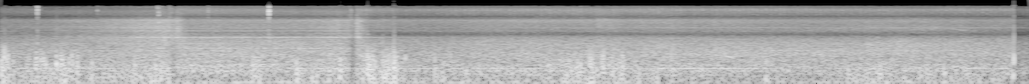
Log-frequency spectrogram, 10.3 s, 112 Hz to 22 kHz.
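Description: LNER Azuma (Hitachi 800-series) train running slowly into the platform: a steady rumble of wheels on rail and traction equipment with a low hum, and a faint high whine for about two seconds starting a second and a half in.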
